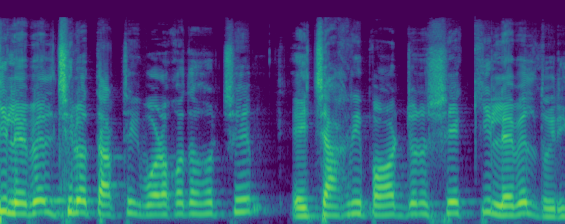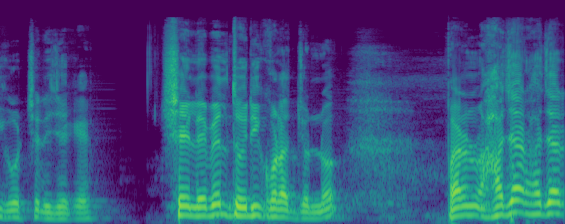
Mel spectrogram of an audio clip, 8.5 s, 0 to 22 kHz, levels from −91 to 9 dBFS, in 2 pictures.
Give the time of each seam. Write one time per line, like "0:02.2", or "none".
none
